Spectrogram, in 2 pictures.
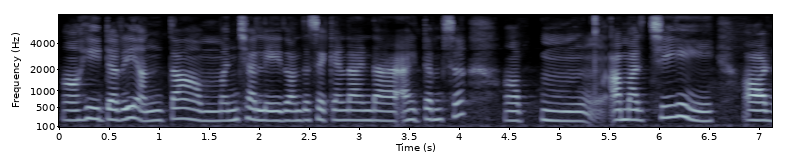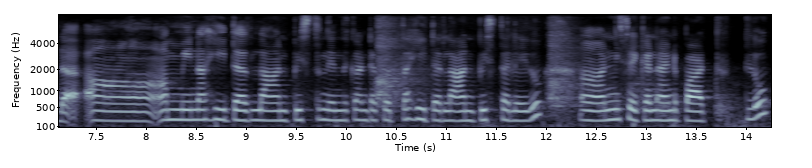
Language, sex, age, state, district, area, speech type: Telugu, female, 30-45, Andhra Pradesh, Srikakulam, urban, spontaneous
